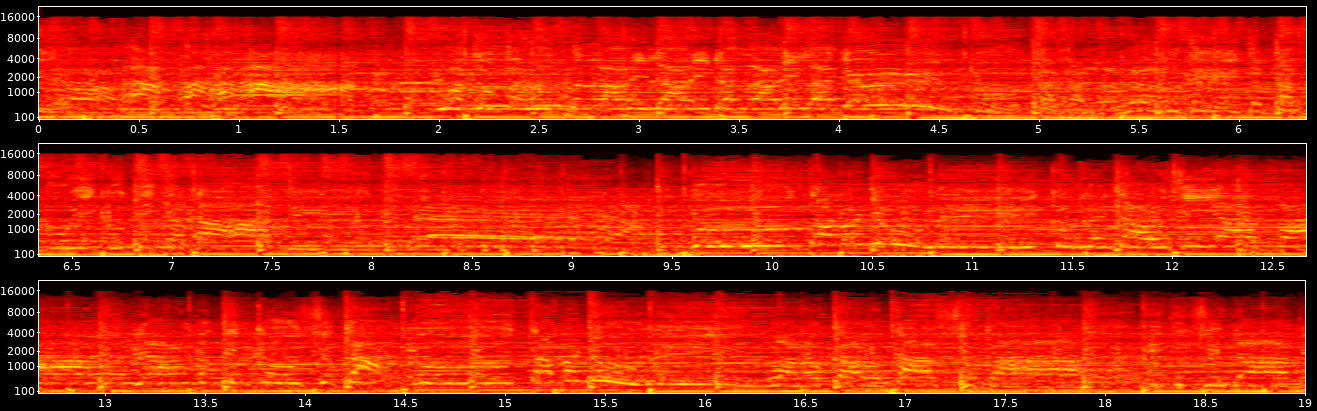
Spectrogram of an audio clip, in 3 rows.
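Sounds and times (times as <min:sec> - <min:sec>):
person yelling vocals: 0:00.0 - 0:02.8
punk rock song: 0:00.0 - 0:19.0.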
